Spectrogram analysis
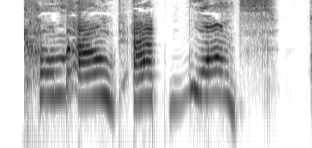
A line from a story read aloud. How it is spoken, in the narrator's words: cried Mrs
